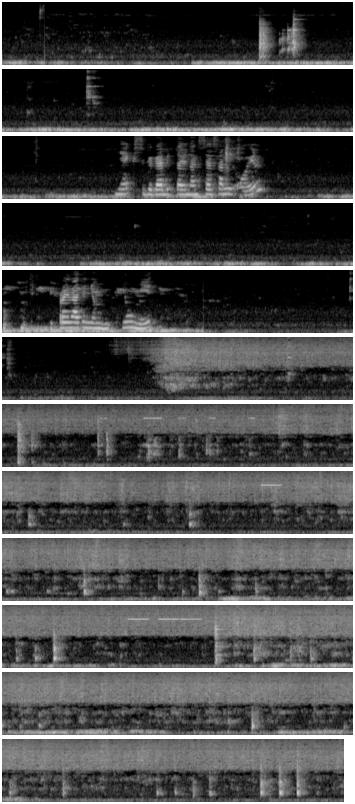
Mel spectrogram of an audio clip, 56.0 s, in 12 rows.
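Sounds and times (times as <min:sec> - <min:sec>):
meat sizzling in a pan: 0:24.8 - 0:56.0.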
